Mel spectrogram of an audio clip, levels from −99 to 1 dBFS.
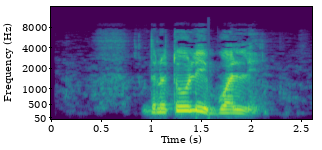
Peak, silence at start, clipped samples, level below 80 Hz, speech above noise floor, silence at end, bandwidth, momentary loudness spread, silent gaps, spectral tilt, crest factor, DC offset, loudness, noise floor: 0 dBFS; 0.95 s; under 0.1%; -60 dBFS; 37 dB; 0.55 s; 7.6 kHz; 13 LU; none; -5 dB/octave; 16 dB; under 0.1%; -14 LUFS; -51 dBFS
